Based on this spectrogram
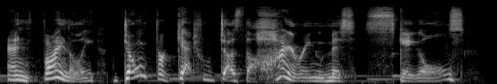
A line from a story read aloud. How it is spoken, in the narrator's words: sputtered the principal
